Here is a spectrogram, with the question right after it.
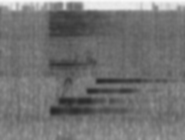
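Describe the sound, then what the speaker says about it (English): A bicycle bell rings in the video game Wii Fit U, a bright chiming ring with a few overlapping tones that starts partway through and fades over about a second above a low game background. "So I ring the bell"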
